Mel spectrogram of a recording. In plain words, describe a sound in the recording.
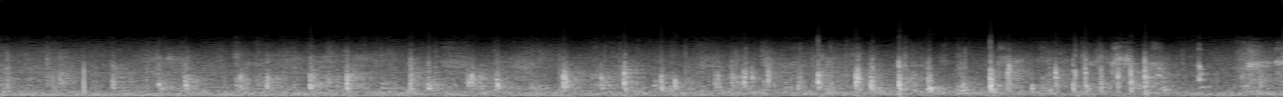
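Feet scuffle and stamp on a hard floor during a struggle.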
